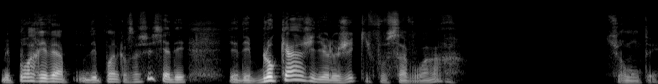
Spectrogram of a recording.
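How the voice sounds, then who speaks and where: Recorded very cleanly over a silent background, a man speaks at medium pitch in a dry, close sound with no echo. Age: 60s. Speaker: philosopher. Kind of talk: interview. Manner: halting, many repetitions.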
